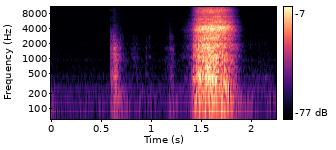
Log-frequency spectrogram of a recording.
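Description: A short sharp inhalation followed by one loud, hissing sneeze burst in a quiet room.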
